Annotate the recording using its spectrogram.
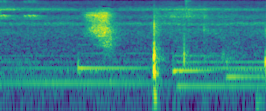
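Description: Soft background music of sustained low held notes, with a single sharp click about a second in.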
